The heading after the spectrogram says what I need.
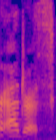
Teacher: To pronounce address, have in mind that the size of the syllable indicates where the accent or stress is. In this case, the accent is in the second syllable, corresponding to dress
